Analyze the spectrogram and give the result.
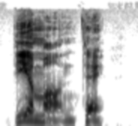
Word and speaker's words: diamante: In Italian, it's pronounced diamante. The accent's over the mon instead of the te.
